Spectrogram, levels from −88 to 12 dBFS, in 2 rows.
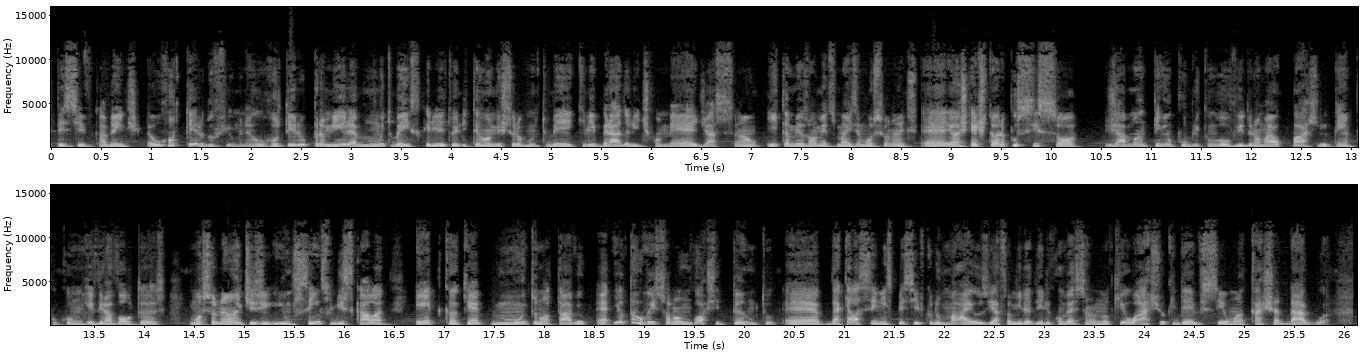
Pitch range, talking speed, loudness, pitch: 130-165 Hz, 220 wpm, -19 LUFS, 145 Hz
